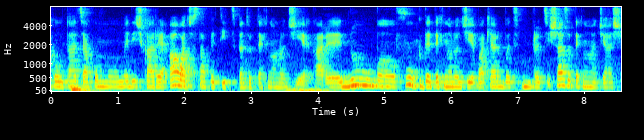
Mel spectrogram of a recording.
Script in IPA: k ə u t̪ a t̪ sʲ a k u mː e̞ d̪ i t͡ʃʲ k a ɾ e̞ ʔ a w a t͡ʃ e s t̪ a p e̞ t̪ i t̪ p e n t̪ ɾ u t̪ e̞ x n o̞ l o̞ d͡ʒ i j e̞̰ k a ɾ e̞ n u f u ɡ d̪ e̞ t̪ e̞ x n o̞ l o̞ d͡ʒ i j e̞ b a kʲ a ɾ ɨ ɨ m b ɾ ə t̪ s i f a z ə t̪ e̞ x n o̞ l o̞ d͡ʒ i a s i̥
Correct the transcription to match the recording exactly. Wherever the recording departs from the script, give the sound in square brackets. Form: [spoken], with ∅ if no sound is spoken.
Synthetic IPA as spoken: k ə u t̪ a t̪ sʲ a k u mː e̞ d̪ i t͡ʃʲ k a ɾ e̞ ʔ a w a t͡ʃ e s t̪ a p e̞ t̪ i t̪ p e n t̪ ɾ u t̪ e̞ x n o̞ l o̞ d͡ʒ i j e̞̰ k a ɾ e̞ n u f u ɡ d̪ e̞ t̪ e̞ x n o̞ l o̞ d͡ʒ i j e̞ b a kʲ a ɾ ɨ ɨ m b ɾ ə t̪ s i [ʃ] a z ə t̪ e̞ x n o̞ l o̞ d͡ʒ i a [ʃ] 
